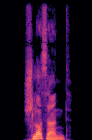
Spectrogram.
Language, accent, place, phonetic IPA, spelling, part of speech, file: German, Germany, Berlin, [ˈʃlɔsɐnt], schlossernd, verb, De-schlossernd.ogg
- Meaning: present participle of schlossern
